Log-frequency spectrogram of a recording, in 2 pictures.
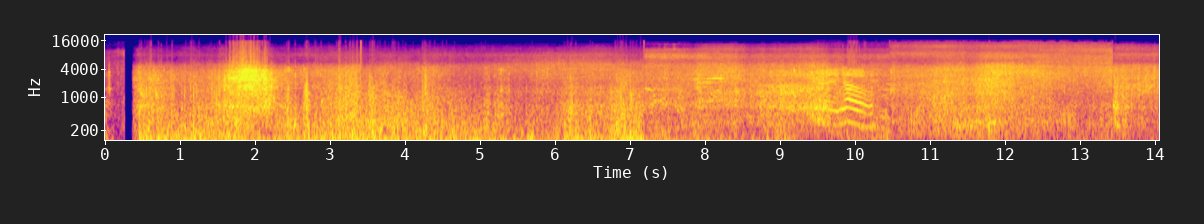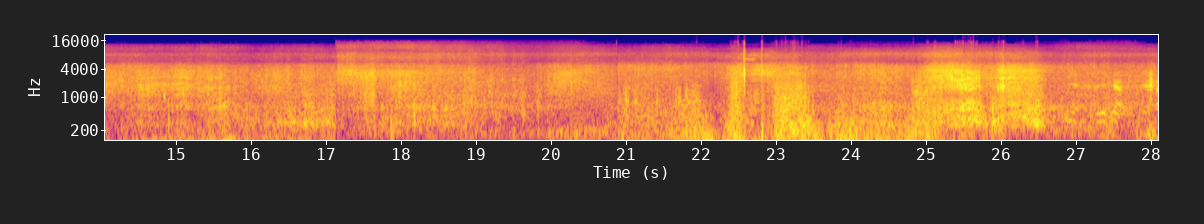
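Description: Wind buffeting the action camera's microphone while skiing downhill, heaviest over the first several seconds, over the steady hiss and scrape of skis on packed snow.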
